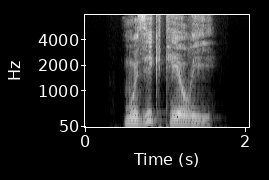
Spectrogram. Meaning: music theory (field of study dealing with how music works)
- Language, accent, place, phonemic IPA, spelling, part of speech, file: German, Germany, Berlin, /muˈziːkteoˌʁiː/, Musiktheorie, noun, De-Musiktheorie.ogg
